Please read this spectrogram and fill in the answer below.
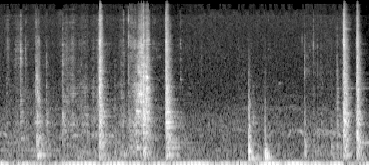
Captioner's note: canister clinks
